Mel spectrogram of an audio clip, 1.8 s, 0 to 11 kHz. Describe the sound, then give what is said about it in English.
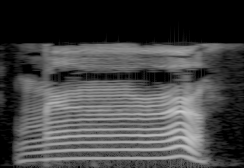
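A single long, loud cow moo used as a sound effect for Cow of the Week 2015, holding a steady low harmonic tone for over a second before rising slightly and cutting off, with no other sounds around it. “Roy Miller, you're our first Cow of the Week 2015.”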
